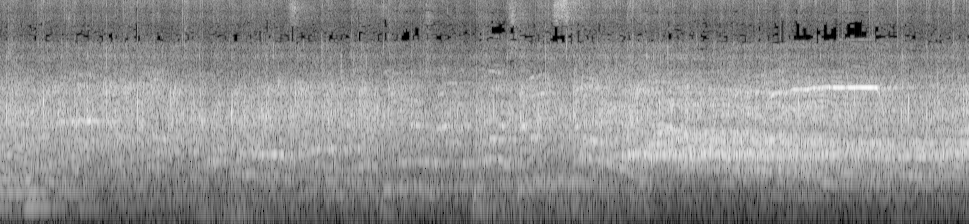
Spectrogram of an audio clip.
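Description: A woman speaks with animation through a microphone and loudspeakers in a large hall.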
